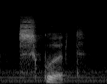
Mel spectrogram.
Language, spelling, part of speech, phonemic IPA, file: Afrikaans, skoot, noun, /skʊət/, Af-skoot.ogg
- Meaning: 1. shot 2. lap, upper leg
